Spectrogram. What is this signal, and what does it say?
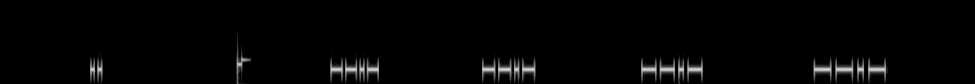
Morse code, heard as a keyed tone, about 30 wpm, spaced as for 7 wpm, 700 Hz. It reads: I QQQQ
